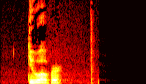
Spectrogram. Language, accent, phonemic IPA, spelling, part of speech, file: English, General American, /ˈduˌoʊvɚ/, do over, verb, En-us-do over.flac
- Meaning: 1. To cover with; to smear or spread on to 2. To beat up 3. To repeat; to start over 4. To rob (someone or a place)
